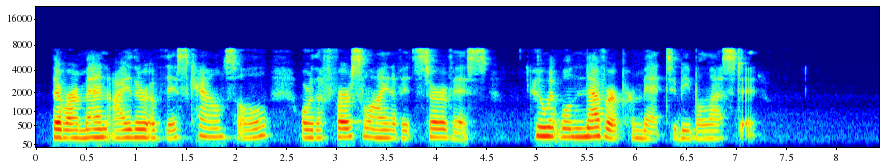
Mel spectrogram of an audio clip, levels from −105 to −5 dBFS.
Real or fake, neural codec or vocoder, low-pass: fake; vocoder, 22.05 kHz, 80 mel bands, Vocos; 7.2 kHz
